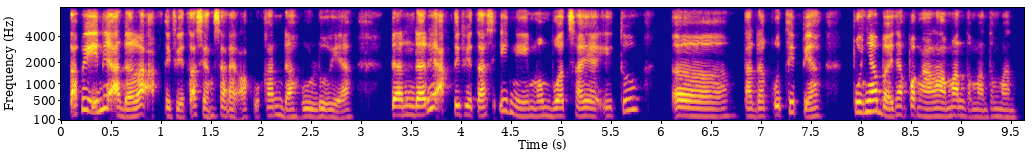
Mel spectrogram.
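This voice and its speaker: A business presenter in her fifties gives a chatty motivational talk, tagging many of her phrases with "ya." Her voice is low-pitched with a darkish tone, and the recording has no echo.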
